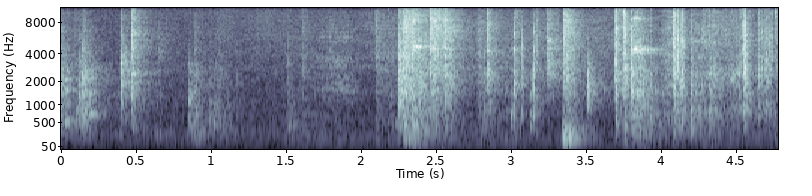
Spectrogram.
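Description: Metal clattering and scraping as the bottom broiler drawer of a gas range is worked and a disposable aluminium foil pan with a steak is slid in onto the broiler rack: a few light knocks, then a loud scrape about two seconds in, followed by a run of clicks and knocks.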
